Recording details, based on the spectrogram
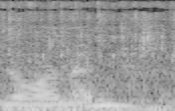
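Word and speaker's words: Gnorman: This is Norman, spelled with a G, G-N-O-R-M-A-N.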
